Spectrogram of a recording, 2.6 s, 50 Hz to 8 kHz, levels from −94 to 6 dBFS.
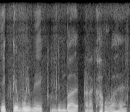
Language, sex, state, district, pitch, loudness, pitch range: Hindi, male, Jharkhand, Deoghar, 110 Hz, -18 LUFS, 105-115 Hz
